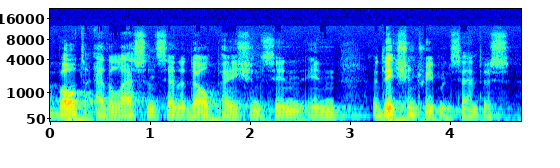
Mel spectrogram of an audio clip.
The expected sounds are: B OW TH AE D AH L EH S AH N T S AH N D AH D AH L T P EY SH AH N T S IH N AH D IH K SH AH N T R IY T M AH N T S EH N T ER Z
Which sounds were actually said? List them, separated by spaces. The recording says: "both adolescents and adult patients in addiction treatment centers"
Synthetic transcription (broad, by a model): B OW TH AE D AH L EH S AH N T S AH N AH D AH L T P EY SH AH N T S IH N AH D IH K SH AH N T R IY T M AH N T S EH N T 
